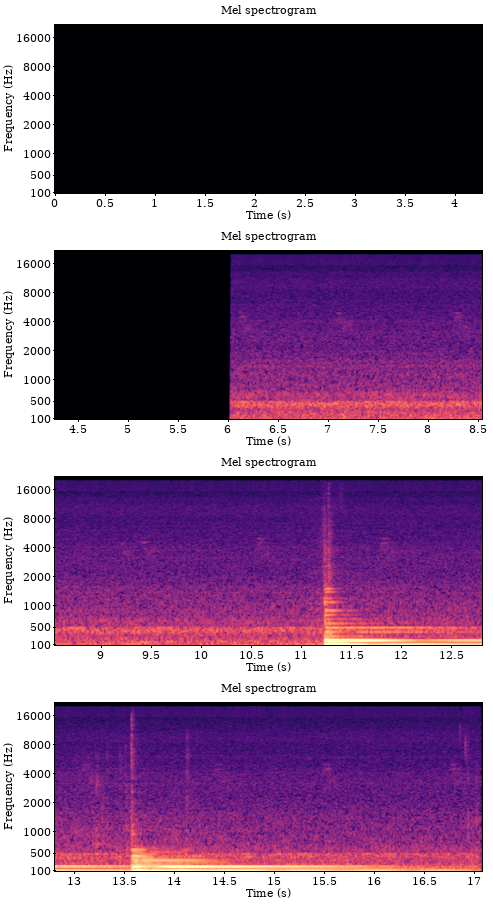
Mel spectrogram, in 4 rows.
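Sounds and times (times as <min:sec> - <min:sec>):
low plucked string notes: 0:11.2 - 0:17.0.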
